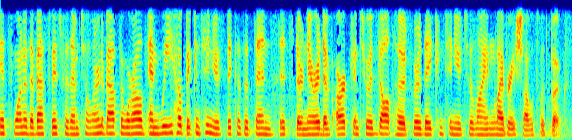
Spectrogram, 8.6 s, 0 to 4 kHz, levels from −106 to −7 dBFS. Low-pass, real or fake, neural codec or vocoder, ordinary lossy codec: 3.6 kHz; fake; codec, 16 kHz, 0.7 kbps, FocalCodec; AAC, 32 kbps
